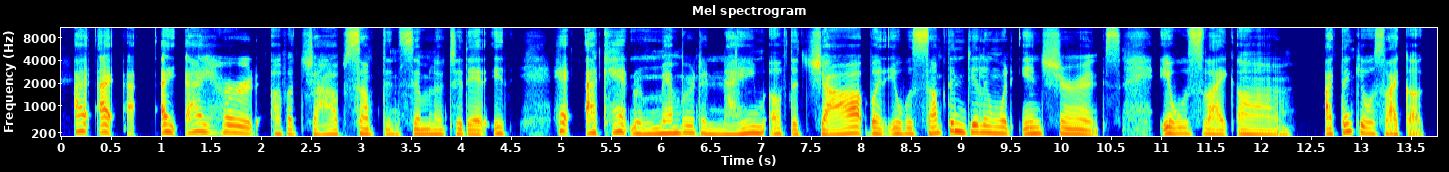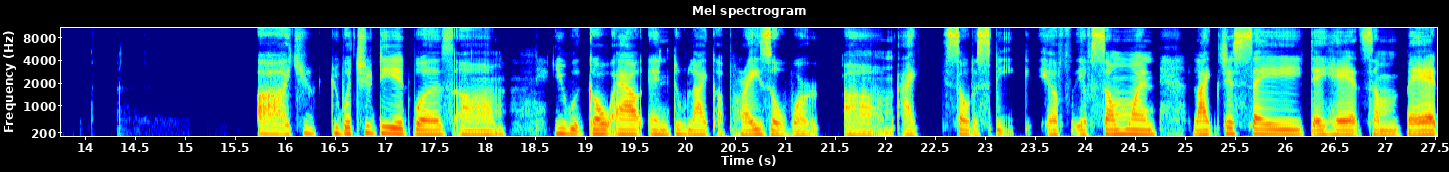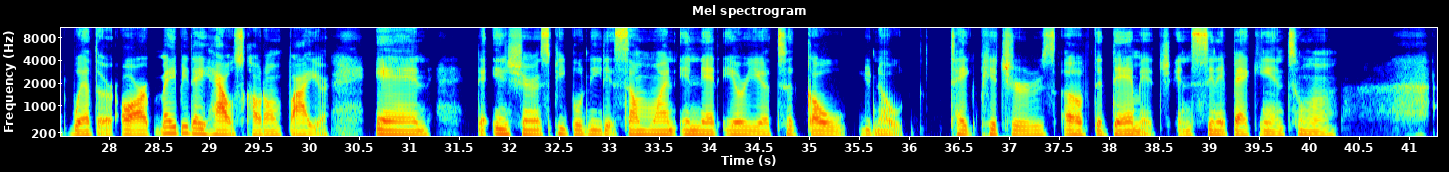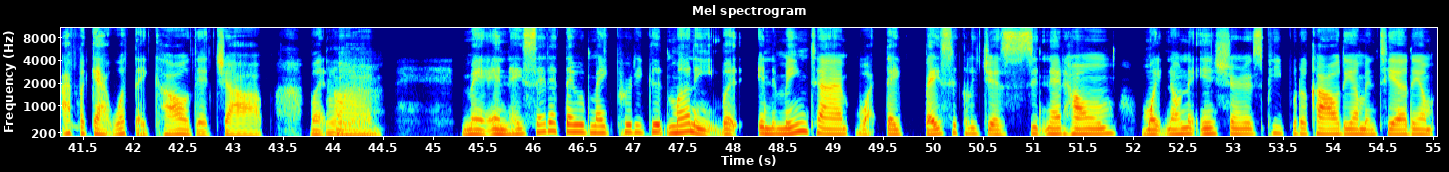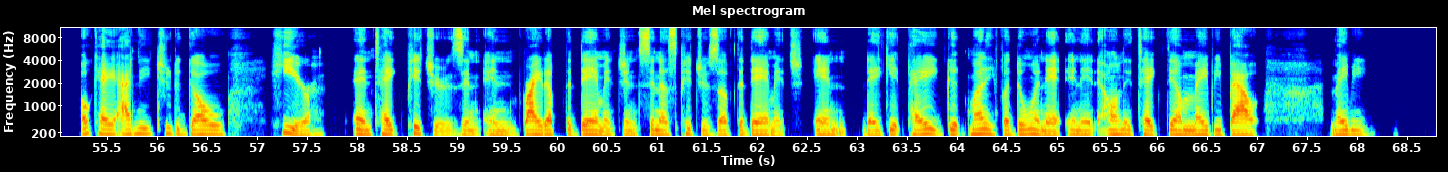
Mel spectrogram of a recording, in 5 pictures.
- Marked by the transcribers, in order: tapping
- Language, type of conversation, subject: English, unstructured, What do you think about remote work becoming so common?
- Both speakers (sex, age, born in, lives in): female, 55-59, United States, United States; male, 20-24, United States, United States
